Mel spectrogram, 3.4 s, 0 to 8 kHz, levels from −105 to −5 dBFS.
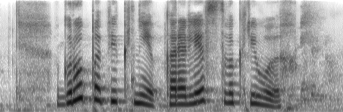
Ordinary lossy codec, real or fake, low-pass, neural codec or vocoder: none; fake; none; codec, 16 kHz, 4 kbps, X-Codec, HuBERT features, trained on general audio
